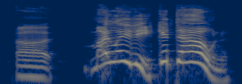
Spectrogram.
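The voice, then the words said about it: Frantic shouted warning. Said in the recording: “I'm going to shout ... In his frantic voice”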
